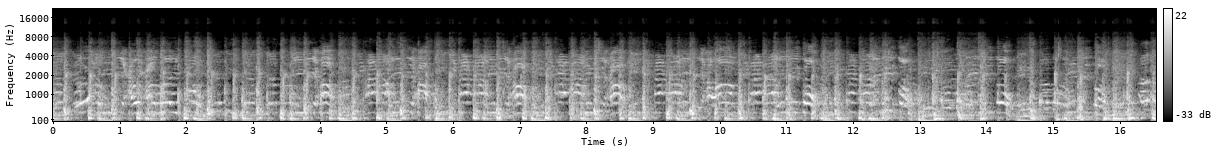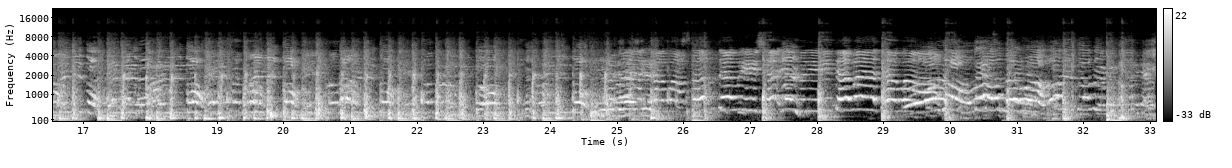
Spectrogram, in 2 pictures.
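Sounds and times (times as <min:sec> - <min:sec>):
frame drums beating: 0:00.0 - 0:26.6, 0:30.8 - 0:33.0
women singing together: 0:00.0 - 0:33.0
hands clapping: 0:00.1 - 0:26.4.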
